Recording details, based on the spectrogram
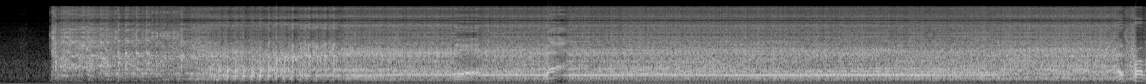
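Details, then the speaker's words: Toyota Cressida petrol engine, 300,000 km, on a very cold morning, revved unloaded with a steady light knock about three per second, silent under load; owner suspects timing or worn big-end bearings, and the knock faded once warm. "the worst I've heard it so far so I heard it thought yeah 300,000 K old engine $500 car oh well"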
